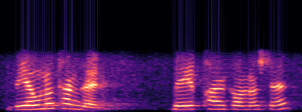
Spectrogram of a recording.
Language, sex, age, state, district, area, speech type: Bodo, female, 18-30, Assam, Kokrajhar, rural, conversation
